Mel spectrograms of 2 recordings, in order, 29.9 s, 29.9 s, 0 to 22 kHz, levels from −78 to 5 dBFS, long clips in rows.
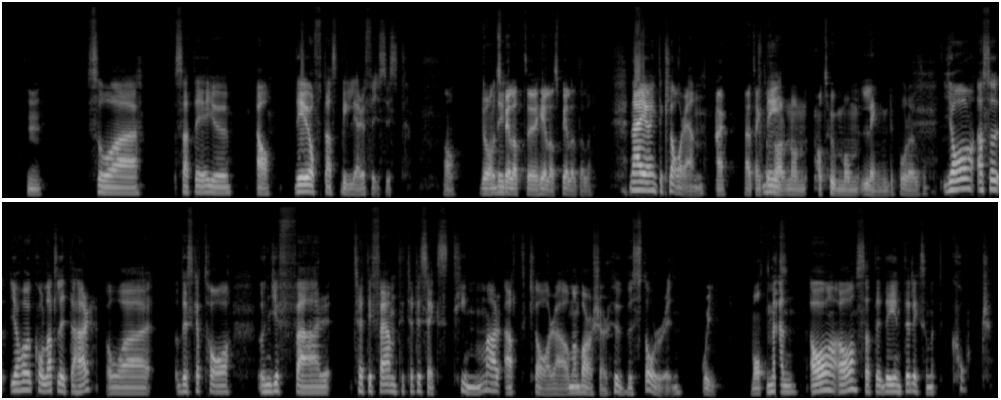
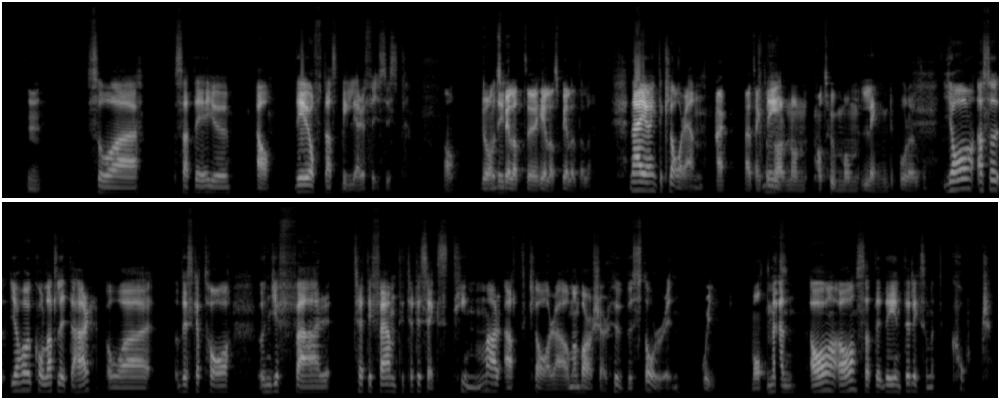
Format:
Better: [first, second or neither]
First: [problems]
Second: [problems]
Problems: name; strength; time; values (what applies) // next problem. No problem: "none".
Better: first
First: none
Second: thin; very; fading below 650 Hz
